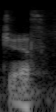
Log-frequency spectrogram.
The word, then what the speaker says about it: Geoff: Does that look like Jeff to you? – Where at? That's pronounced Jeff.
